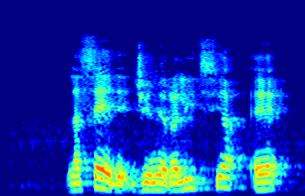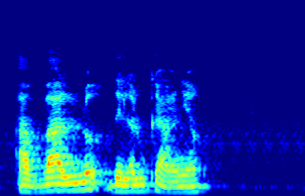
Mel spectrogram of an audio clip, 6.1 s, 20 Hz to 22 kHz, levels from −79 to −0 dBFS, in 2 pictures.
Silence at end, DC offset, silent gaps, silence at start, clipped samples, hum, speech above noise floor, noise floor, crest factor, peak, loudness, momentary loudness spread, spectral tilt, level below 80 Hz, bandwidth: 0.95 s; under 0.1%; none; 0.65 s; under 0.1%; none; 43 dB; -69 dBFS; 18 dB; -10 dBFS; -27 LUFS; 12 LU; -4.5 dB/octave; -84 dBFS; 11 kHz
